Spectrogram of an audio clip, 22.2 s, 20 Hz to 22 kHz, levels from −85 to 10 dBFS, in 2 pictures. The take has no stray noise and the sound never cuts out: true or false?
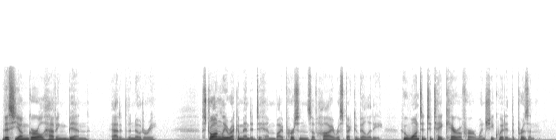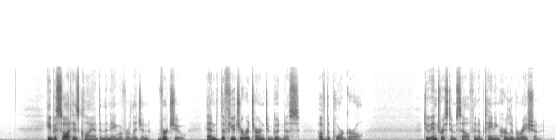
true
